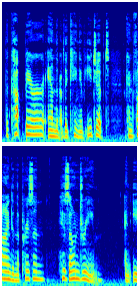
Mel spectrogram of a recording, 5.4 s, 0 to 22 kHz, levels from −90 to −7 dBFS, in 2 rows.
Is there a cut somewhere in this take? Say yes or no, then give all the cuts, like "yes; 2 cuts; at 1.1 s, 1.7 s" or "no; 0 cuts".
yes; 3 cuts; at 1.1 s, 2.5 s, 3.8 s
